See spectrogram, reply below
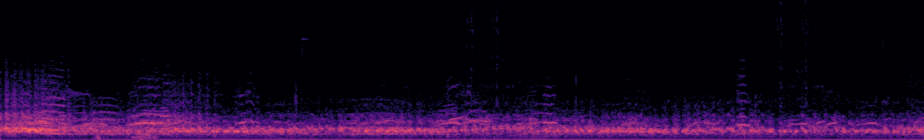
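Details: Dense flock of sandhill cranes on migration, Bosque del Apache Wildlife Refuge, New Mexico, in December, calling together; many overlapping nasal calls form a constant roar, with a few louder individual notes near the start.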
